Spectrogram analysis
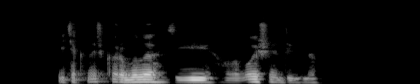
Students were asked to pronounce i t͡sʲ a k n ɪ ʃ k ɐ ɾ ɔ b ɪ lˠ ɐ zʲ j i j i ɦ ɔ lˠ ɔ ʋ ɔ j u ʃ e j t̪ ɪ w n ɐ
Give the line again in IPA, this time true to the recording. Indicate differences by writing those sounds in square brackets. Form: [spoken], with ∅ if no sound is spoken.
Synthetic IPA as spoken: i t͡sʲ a k n ɪ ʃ k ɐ ɾ ɔ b ɪ lˠ ɐ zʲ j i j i ɦ ɔ lˠ ɔ ʋ ɔ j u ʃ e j [d̪] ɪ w n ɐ

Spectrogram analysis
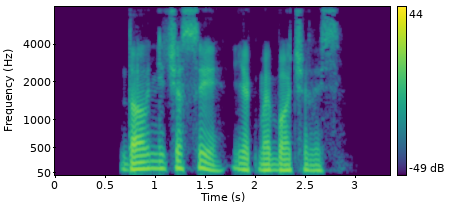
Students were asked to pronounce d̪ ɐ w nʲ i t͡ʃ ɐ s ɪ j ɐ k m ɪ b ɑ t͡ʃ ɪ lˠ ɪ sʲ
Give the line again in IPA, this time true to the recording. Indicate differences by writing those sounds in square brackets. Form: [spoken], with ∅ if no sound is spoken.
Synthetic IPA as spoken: d̪ [ɑ] w nʲ i t͡ʃ ɐ s ɪ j ɐ k m ɪ b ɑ t͡ʃ ɪ lˠ ɪ sʲ

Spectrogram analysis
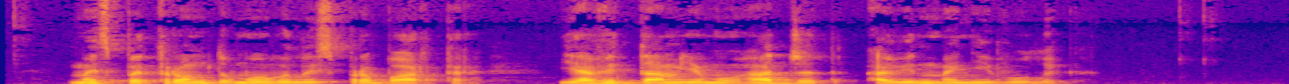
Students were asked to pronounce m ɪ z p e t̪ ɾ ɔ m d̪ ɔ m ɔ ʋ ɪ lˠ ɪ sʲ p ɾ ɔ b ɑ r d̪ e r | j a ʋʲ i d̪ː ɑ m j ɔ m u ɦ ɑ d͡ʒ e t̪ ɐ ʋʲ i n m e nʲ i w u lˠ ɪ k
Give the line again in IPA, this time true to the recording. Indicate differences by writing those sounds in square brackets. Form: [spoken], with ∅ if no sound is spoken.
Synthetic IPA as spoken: m ɪ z p e t̪ ɾ ɔ m d̪ ɔ m ɔ ʋ ɪ lˠ ɪ sʲ p ɾ ɔ b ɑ r [t̪] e r | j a ʋʲ i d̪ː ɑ m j ɔ m u ɦ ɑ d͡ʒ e t̪ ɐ ʋʲ i n m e nʲ i [ʋ] u lˠ ɪ k

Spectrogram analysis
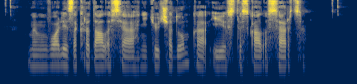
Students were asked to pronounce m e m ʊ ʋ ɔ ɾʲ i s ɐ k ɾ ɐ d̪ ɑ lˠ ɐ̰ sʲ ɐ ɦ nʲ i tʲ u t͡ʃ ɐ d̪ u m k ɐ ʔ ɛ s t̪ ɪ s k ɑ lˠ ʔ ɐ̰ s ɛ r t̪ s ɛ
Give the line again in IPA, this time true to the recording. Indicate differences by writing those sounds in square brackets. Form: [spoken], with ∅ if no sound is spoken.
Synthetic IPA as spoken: m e m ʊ ʋ ɔ [lʲ] i [z] ɐ k ɾ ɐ d̪ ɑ lˠ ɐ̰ sʲ ɐ ɦ nʲ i tʲ u t͡ʃ ɐ d̪ u m k ɐ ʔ [i] s t̪ ɪ s k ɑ lˠ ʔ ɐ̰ s ɛ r t̪ s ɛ

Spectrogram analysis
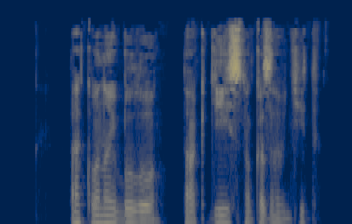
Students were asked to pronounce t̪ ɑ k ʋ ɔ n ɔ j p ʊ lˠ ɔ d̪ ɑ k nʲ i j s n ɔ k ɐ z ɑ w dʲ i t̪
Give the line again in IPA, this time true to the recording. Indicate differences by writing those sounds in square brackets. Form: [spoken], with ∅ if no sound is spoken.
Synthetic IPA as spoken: t̪ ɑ k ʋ ɔ n ɔ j [b] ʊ lˠ ɔ [t̪] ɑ k [dʲ] i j s n ɔ k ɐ z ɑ w dʲ i t̪

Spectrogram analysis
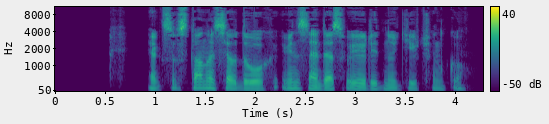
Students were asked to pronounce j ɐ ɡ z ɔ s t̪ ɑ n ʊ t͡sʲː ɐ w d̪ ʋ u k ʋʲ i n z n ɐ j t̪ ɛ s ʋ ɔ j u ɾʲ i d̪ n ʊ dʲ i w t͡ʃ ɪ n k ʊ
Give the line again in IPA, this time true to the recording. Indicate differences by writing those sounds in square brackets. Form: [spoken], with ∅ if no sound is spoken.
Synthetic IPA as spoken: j ɐ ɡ z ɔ s t̪ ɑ n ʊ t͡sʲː ɐ w d̪ ʋ u [x] ʋʲ i n z n ɐ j [d̪] ɛ s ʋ ɔ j u ɾʲ i d̪ n ʊ dʲ i w t͡ʃ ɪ n k ʊ

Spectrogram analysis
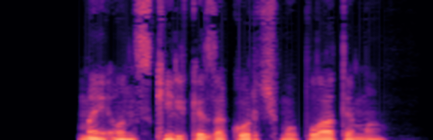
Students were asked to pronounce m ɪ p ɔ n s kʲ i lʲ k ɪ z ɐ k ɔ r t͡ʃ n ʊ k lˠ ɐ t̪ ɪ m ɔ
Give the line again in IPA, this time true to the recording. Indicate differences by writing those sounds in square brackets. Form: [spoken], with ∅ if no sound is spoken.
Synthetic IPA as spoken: m ɪ [ʔ] ɔ n s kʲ i lʲ k ɪ z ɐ k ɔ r t͡ʃ [m] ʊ [p] lˠ [ɑ] t̪ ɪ m ɔ

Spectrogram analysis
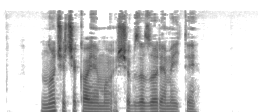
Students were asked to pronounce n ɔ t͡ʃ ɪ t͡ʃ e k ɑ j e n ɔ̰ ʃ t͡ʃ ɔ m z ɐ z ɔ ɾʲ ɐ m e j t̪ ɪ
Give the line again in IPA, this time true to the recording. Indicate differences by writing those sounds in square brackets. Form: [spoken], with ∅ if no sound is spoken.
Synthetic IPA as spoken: n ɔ t͡ʃ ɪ t͡ʃ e k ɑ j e [m] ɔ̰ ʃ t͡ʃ ɔ [b] z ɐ z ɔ ɾʲ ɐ m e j t̪ ɪ

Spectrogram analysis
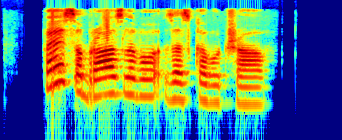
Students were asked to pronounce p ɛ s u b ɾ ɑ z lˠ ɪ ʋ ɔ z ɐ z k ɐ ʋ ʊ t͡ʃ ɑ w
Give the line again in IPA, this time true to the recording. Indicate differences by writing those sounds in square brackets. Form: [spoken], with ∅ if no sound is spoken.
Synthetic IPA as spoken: p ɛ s [ɔ] b ɾ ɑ z lˠ ɪ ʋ ɔ z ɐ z k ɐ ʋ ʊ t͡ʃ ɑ w

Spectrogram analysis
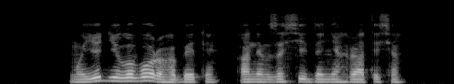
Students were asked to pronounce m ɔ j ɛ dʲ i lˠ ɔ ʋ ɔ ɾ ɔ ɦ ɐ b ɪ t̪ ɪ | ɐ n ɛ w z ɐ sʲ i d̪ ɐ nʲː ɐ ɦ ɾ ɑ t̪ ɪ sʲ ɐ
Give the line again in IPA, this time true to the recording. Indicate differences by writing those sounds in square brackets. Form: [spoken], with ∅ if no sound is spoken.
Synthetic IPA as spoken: m ɔ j ɛ dʲ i lˠ ɔ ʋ ɔ ɾ ɔ ɦ ɐ b ɪ t̪ ɪ | ɐ n ɛ w z ɐ sʲ i d̪ ɐ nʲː ɐ ɦ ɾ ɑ t̪ ɪ sʲ ɐ

